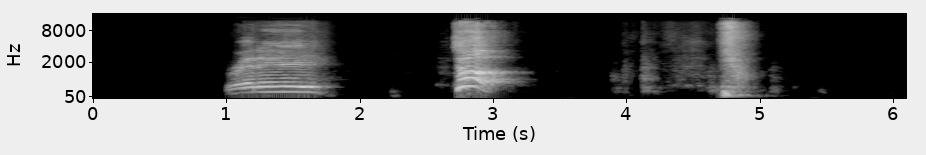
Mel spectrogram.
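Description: A man shouts a sharp cry while striking.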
